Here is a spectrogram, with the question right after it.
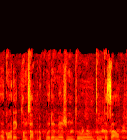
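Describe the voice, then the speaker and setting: Noticeable background noise behind a woman's voice of medium pitch. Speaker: model scout. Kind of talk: interview answers. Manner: hesitant, many fillers.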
